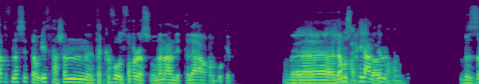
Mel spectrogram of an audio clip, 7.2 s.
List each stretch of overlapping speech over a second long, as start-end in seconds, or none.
4.3-5.9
